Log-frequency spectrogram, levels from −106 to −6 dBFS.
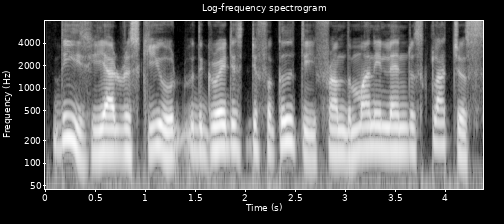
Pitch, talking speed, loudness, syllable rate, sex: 150 Hz, 180 wpm, -17 LUFS, 5.2 syllables/s, male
